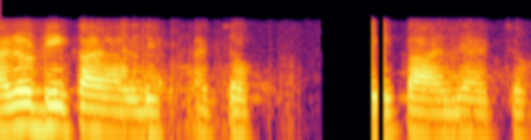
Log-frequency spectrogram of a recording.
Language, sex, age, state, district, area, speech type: Sindhi, male, 18-30, Maharashtra, Thane, urban, conversation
